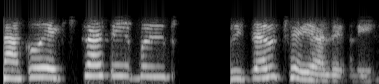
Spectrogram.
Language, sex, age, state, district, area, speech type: Telugu, female, 30-45, Telangana, Bhadradri Kothagudem, urban, conversation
